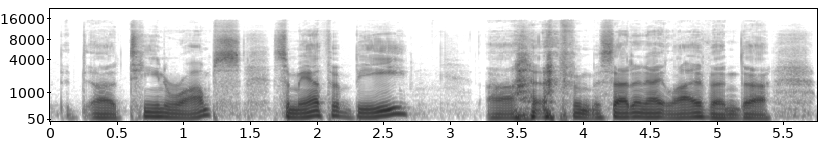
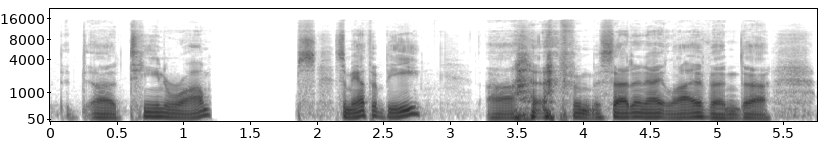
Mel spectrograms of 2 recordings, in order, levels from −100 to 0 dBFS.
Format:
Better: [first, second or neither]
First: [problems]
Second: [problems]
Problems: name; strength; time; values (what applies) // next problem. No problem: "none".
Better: first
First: none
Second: audio freezing; at 1 s for 0.5 s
